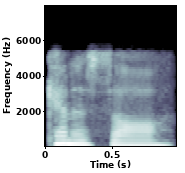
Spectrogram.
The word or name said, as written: Kennesaw Mountain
